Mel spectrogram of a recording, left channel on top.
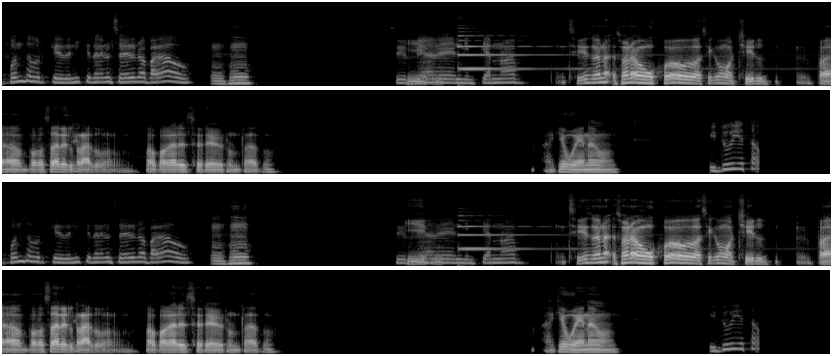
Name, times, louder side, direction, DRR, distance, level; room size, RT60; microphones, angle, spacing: voice 1, 0.0-1.9 3.9-5.3 9.0-9.1 15.4-15.9, left 1 dB, 80° left, 4.9 m, -36 dB
voice 2, 2.1-2.5 4.1-4.4 5.7-7.7 7.9-11.0 13.7-14.5, right 1 dB, 25° right, 2.4 m, -25 dB
Piano, 4.6-8.6 10.1-10.2, left 4 dB, 30° left, 3.8 m, -42 dB
head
